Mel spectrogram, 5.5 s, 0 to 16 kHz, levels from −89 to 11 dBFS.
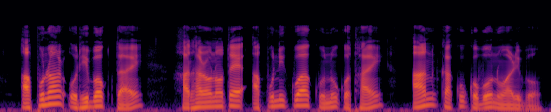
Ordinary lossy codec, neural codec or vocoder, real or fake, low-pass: none; none; real; 7.2 kHz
